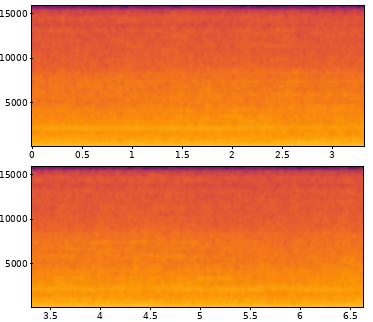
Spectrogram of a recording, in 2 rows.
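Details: 1994 Toyota Celica with an intermittent battery light, idling with AC off and blower on low during charging-system testing: a thin whine comes and goes over a steady idle hum without the revs changing. Alternator whine ('singing').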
